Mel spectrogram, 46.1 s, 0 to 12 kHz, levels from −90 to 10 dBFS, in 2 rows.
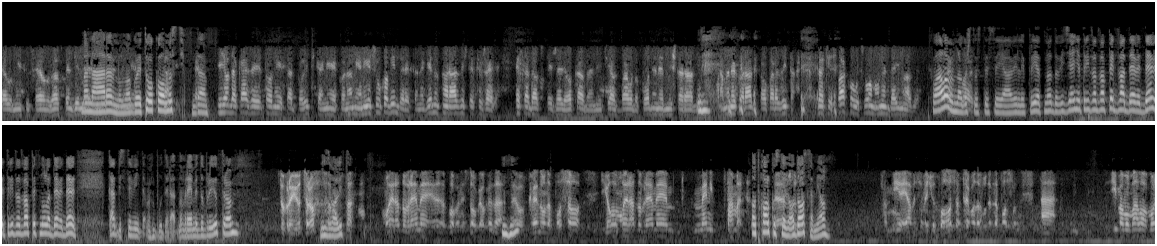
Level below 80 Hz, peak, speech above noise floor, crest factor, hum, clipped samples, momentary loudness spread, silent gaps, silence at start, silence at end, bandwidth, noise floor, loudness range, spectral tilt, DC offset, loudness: -62 dBFS; -4 dBFS; 32 dB; 22 dB; none; under 0.1%; 14 LU; none; 0 s; 0 s; 6.6 kHz; -58 dBFS; 7 LU; -6.5 dB/octave; under 0.1%; -26 LUFS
